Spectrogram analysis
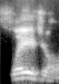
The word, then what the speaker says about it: Flajole: Flajole, I got it. So well, that's okay, Herbie. When I was in El Paso, they called me Flajole.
